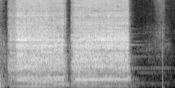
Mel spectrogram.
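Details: Barely used Cricut Explore Air cutting machine: two loud, harsh grinding bursts as its carriage runs, then a single click.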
